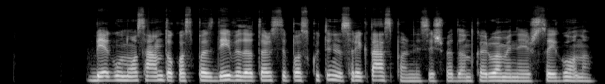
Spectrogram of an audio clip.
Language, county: Lithuanian, Alytus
